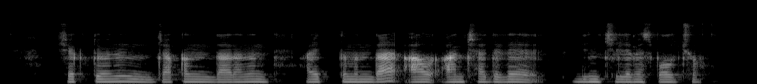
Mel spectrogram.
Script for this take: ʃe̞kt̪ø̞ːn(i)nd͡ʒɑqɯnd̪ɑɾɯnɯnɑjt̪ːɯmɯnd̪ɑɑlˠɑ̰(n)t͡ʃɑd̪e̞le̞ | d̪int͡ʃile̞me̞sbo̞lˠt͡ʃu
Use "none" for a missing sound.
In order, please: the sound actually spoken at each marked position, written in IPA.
y, n

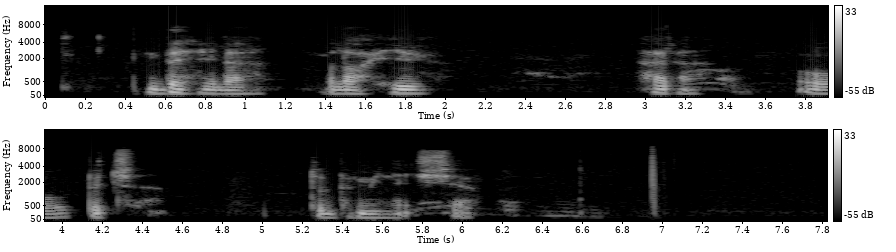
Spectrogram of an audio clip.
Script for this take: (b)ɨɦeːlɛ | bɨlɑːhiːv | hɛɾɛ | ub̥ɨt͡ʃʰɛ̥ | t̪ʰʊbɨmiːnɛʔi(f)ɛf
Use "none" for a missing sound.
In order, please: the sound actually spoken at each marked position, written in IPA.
b, ʃ

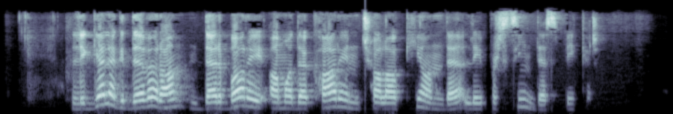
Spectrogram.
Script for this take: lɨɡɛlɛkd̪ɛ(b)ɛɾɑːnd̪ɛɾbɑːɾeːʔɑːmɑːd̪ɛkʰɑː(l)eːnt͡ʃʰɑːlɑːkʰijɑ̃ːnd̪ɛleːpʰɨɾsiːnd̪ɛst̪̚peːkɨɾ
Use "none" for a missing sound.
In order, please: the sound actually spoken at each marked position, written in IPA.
v, ɾ

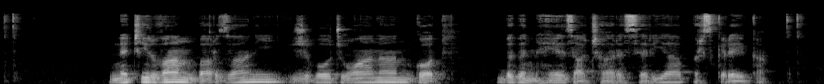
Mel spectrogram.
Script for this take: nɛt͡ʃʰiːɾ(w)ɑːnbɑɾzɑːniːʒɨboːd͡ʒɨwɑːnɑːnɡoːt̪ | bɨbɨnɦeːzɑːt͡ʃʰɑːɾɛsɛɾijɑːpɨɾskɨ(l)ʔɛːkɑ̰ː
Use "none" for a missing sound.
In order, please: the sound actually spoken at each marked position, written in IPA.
v, ɾ

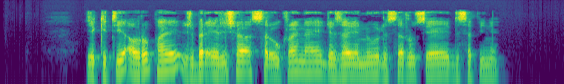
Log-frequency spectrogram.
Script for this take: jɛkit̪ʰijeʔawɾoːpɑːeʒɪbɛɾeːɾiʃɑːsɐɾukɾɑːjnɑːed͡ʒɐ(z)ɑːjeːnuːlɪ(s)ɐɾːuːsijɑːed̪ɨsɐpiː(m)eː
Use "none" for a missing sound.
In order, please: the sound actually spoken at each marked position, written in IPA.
z, s, n

